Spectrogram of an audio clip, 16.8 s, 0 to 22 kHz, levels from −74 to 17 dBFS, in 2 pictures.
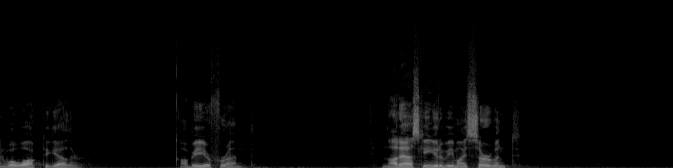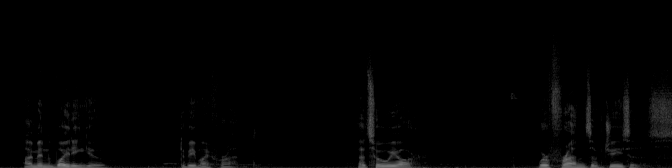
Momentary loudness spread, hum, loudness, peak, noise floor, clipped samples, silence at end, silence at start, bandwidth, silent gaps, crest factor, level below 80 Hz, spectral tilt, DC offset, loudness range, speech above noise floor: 21 LU; 60 Hz at -65 dBFS; -35 LUFS; -14 dBFS; -66 dBFS; under 0.1%; 0 s; 0 s; 19.5 kHz; none; 24 dB; -64 dBFS; -4 dB/octave; under 0.1%; 11 LU; 32 dB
